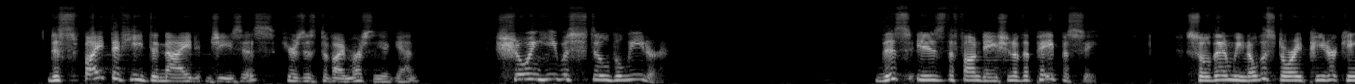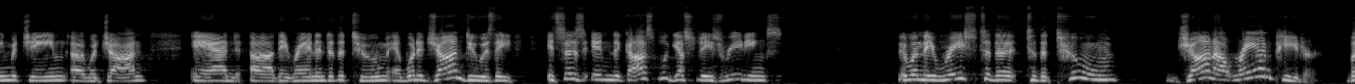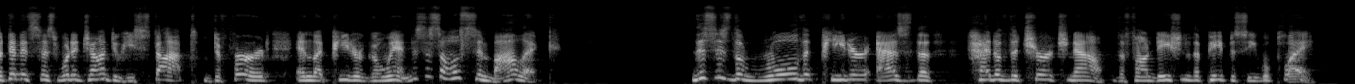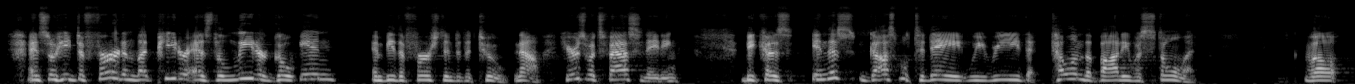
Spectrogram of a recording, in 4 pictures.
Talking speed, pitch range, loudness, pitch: 165 wpm, 150-210 Hz, -23 LUFS, 190 Hz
